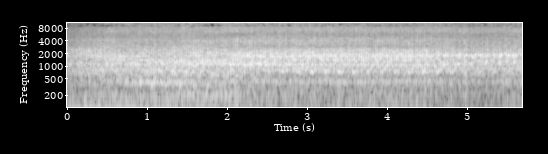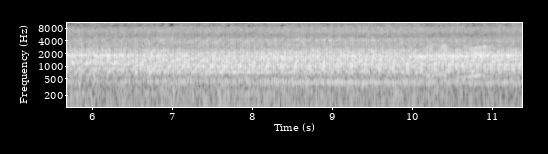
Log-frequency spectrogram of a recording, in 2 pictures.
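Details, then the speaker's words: 1990 Ford F250 with Cummins 5.9L diesel, manual, just after oil and bypass filter change with AMSOIL 15W-40: loud steady diesel clatter at even idle, about three beats a second, no extra knocks; smooth, normal idle. "Sounds good. Beautiful. Smooth as silk."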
